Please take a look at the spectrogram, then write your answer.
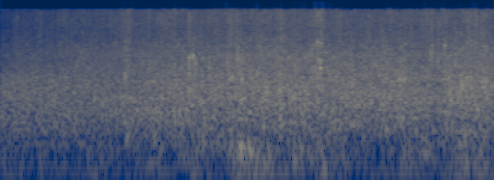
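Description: Water rushes steadily along a stream running down a valley into a natural pool on the Sardinian coast, a broad continuous wash with no voices.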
